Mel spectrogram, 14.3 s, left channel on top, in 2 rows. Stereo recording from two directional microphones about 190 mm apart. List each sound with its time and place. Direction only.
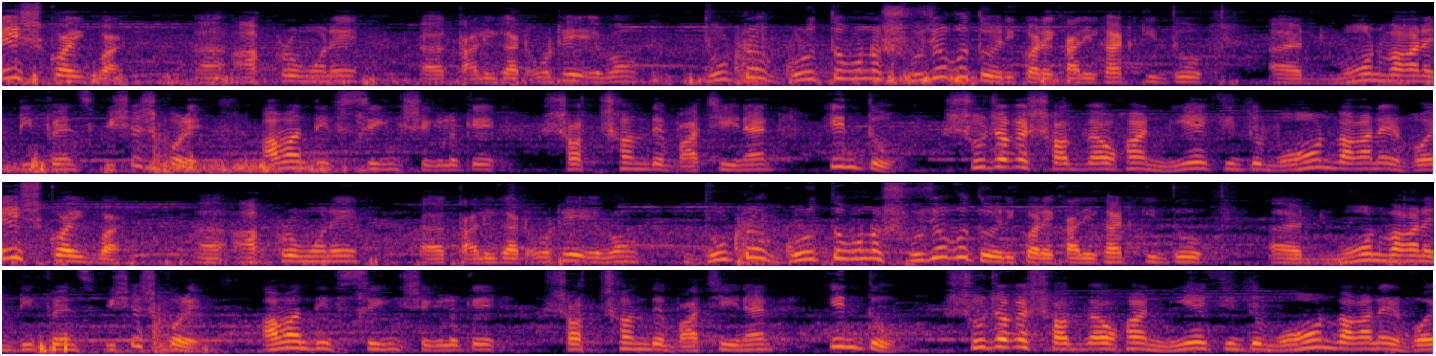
0.0 s a man's voice: 5° right (ahead or behind)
